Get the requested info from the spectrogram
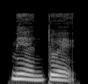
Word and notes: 面对: miàn duì

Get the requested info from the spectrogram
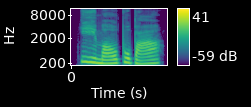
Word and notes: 一毛不拔: yī máo bù bá

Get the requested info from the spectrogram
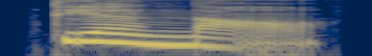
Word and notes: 电脑: diàn nǎo

